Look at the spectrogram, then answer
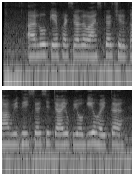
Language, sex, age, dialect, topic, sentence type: Maithili, female, 46-50, Angika, agriculture, question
